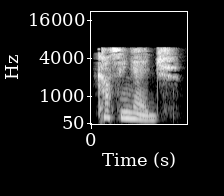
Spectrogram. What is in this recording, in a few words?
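"cutting-edge", British; Technology; Công nghệ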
